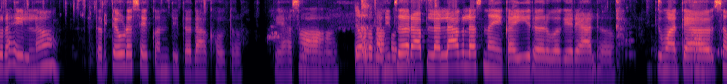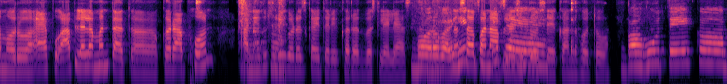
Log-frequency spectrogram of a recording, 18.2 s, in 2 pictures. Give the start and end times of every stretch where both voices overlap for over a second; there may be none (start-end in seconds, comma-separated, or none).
14.3-15.9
